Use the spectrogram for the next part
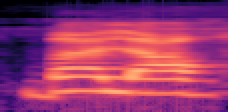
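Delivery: بالغ with light ba and lam, heavy full غ; Quranic recitation. Shown as a demonstration. Teacher modelling recitation of the word. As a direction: recite بالغ, letting the غ sound thick. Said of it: "غین بھی جو ہے وہ heavy letter ہے".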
